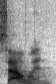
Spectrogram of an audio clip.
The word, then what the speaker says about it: Samhain: Samhain. It's pronounced Samhain. – What? Why did they put an M in there? – I don't know.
